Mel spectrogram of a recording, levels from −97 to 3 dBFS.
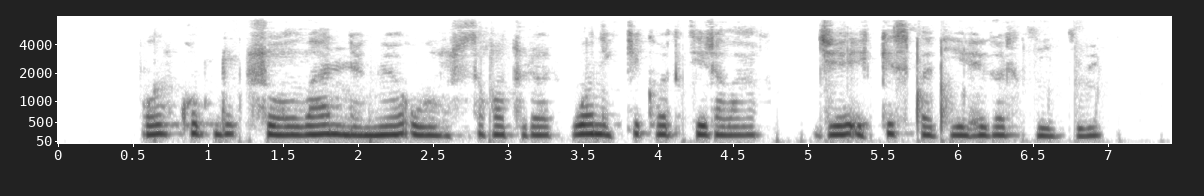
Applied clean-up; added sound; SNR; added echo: neural mask model DeepFilterNet 3.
